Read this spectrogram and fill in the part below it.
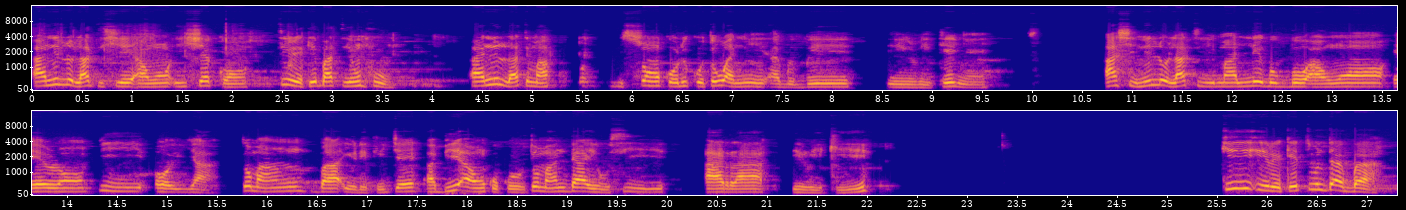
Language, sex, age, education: Yoruba, male, 46-60, tertiary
